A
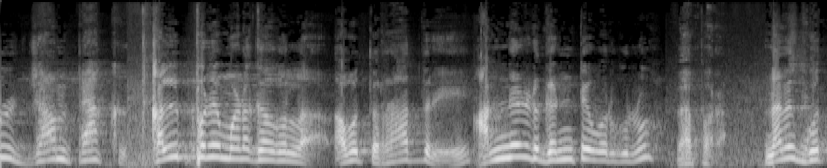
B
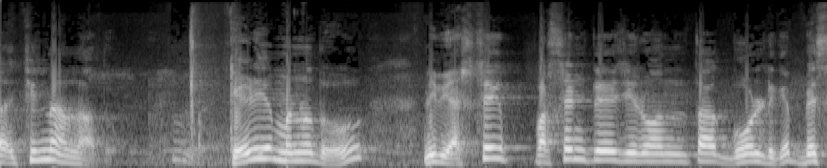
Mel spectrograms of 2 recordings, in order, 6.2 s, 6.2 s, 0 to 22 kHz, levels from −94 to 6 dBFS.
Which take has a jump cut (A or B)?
A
